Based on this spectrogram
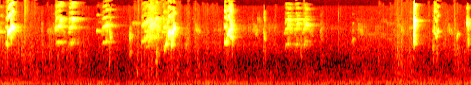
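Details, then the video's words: Lovebirds feeding on vegetables and grains on a Saturday morning; spaced, piercing high chirps and short buzzy squeaks separated by brief silences. "Lovebirds Meal Time"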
